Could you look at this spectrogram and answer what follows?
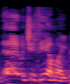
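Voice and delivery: high, nervous and rushed, trying to sound casual; scared placating. Retold or imitated. Actor mate facing a Millwall hooligan, nervously high. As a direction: squeak it out like you're terrified of getting caught. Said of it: "so fucking shitting himself".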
